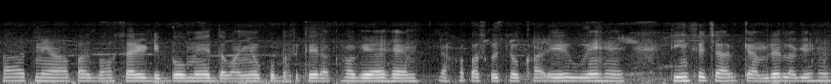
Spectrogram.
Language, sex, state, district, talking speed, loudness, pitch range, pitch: Hindi, male, Madhya Pradesh, Umaria, 200 wpm, -16 LUFS, 155-165 Hz, 155 Hz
